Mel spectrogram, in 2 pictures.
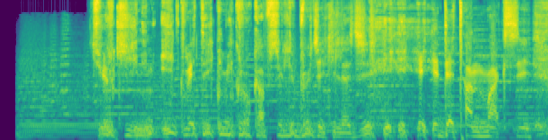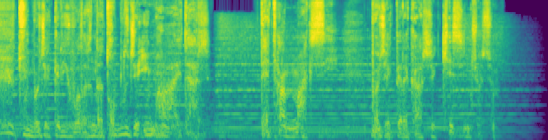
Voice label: animatik karakter, seslendirme

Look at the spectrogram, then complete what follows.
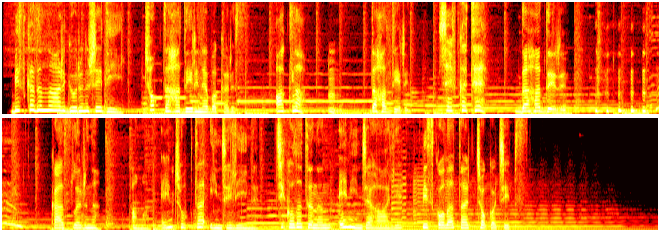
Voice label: sicak enerjik esprili, seslendirme

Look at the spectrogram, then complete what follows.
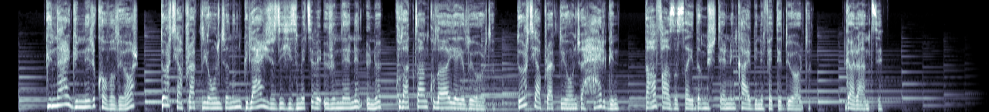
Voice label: sicak sakin

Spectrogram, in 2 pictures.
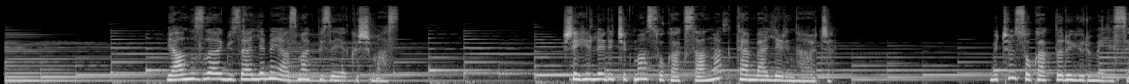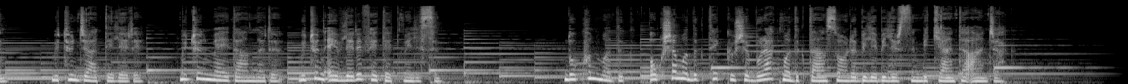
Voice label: duygusal motive

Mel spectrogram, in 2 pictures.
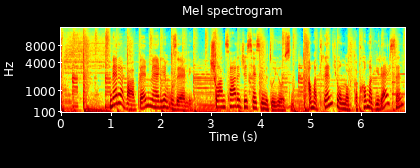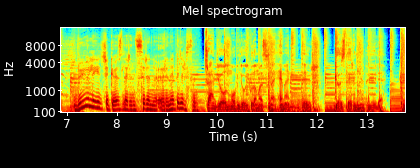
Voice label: enerjik tempolu, seslendirme

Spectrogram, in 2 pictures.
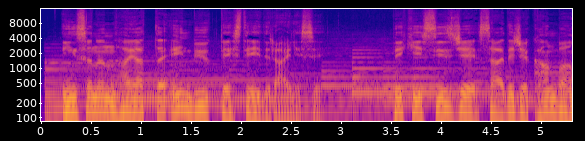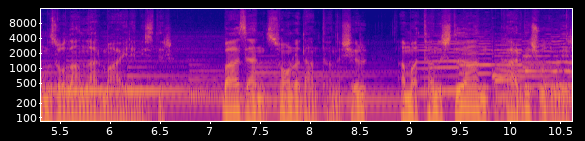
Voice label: sicak samimi

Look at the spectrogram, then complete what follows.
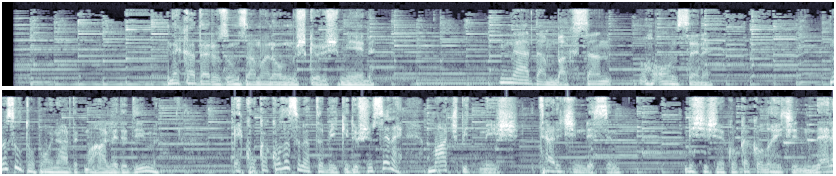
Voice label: duygusal motive

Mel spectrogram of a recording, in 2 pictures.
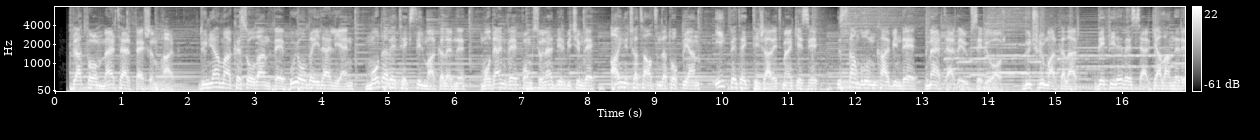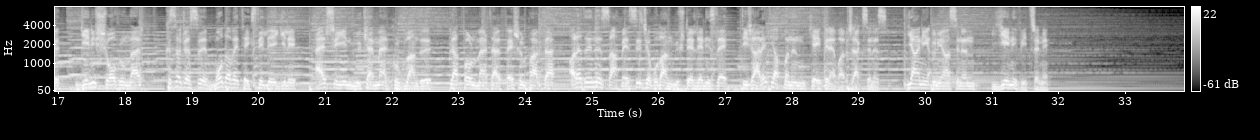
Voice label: tanitim

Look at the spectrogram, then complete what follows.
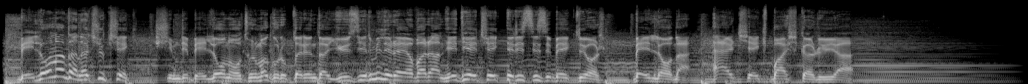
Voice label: kampanya tempolu, seslendirme

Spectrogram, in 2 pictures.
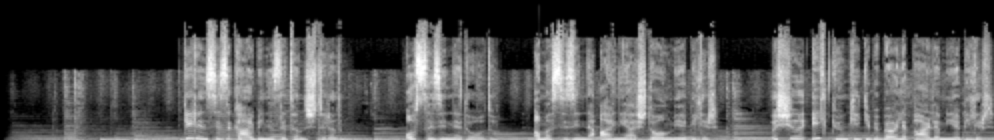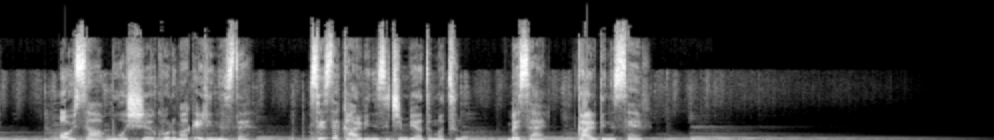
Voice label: duygusal motive, seslendirme

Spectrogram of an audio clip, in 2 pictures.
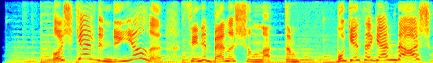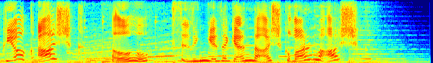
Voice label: animatik karakter; seslendirme

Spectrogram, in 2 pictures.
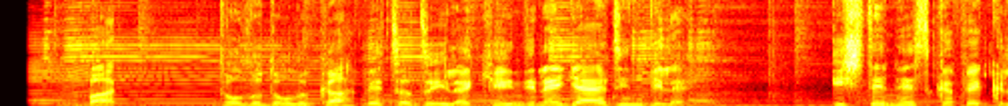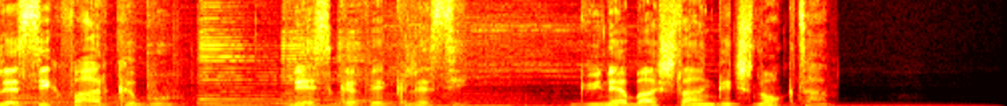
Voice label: sicak samimi

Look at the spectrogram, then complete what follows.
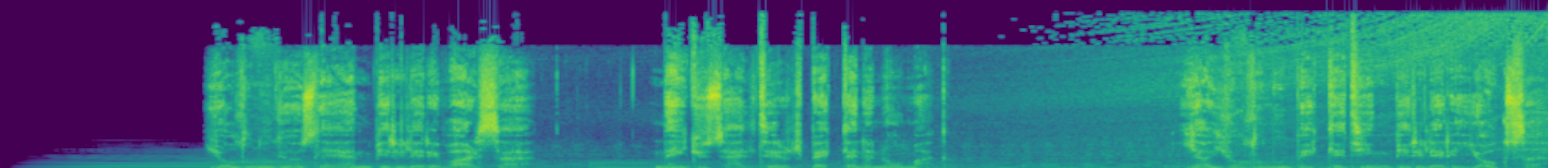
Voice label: duygusal motive; seslendirme

